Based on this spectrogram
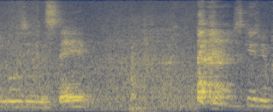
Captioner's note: coughs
